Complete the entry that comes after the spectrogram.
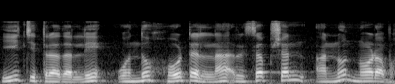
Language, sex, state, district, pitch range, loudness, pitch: Kannada, male, Karnataka, Bangalore, 135-185 Hz, -15 LUFS, 155 Hz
